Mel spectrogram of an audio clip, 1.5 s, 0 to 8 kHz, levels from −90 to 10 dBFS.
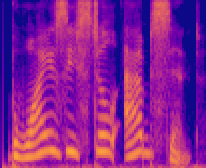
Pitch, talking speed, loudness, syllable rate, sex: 260 Hz, 235 wpm, -17 LUFS, 5.1 syllables/s, female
